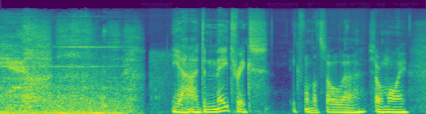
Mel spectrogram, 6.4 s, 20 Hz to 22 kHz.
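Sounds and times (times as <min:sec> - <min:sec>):
subway train approaching: 0:00.0 - 0:02.2
thin metallic whine of subway train: 0:00.0 - 0:02.6
speech: 0:02.7 - 0:06.3.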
